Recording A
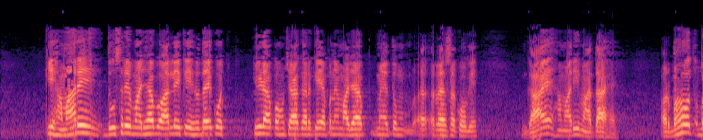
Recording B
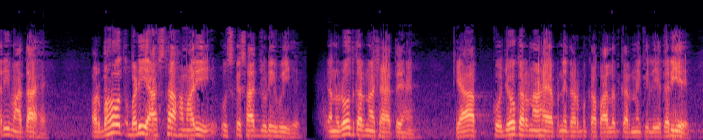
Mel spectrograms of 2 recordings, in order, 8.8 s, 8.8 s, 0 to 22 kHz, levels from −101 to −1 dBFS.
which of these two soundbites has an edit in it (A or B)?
B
